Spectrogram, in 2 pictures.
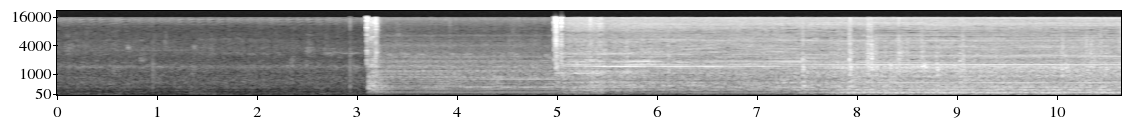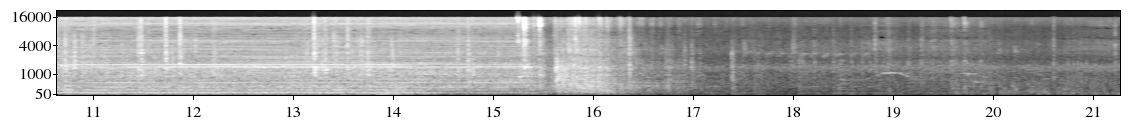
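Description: Scotsman ice machine starting up: a click about three seconds in, then a motor hum joined by a growing rushing noise that runs loud for several seconds and cuts out suddenly near the end. The machine starts and quits after a short run, which the owner says it does all day.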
